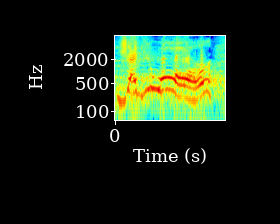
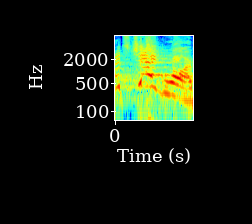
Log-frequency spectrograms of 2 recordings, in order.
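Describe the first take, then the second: First: The word is said in a posh, refined way. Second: The word is said in an everyday way. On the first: "they pronounce it Jaguar because that's a luxury brand"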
